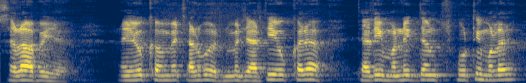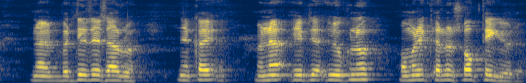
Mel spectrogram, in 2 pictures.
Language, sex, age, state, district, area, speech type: Gujarati, male, 60+, Gujarat, Valsad, rural, spontaneous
